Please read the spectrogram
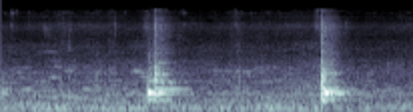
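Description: Marching drum band playing unison drum strokes: two sharp hits, about three-quarters of a second in and again near the end, over a low background murmur.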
